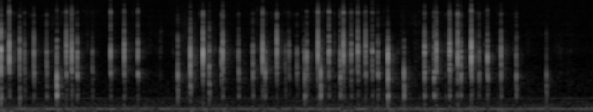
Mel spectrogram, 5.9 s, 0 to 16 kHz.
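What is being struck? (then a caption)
Mechanical keyboard with aluminium case and plastic keycaps. Fingertips of both hands type steadily on a full-size CYBERBOARD R3 mechanical keyboard with an aluminum case, plastic keycaps and Holy Panda switches. The clip is a rapid, uneven stream of short, bright, crisp clacks that stop sharply with no ring, over a faint low hum.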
